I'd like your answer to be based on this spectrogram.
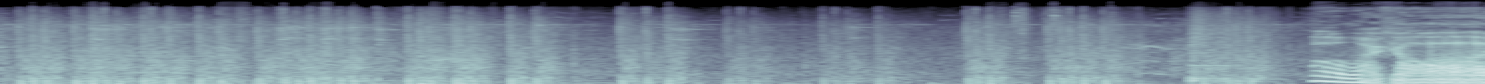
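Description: Rapid gunfire and automatic bursts during a raid in a modded colony-survival video game, dense and continuous over the whole stretch, with a louder crackling burst near the end.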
